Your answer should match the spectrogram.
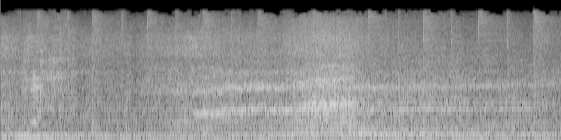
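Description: Cartoon sound effects of several cars revving away at speed with tyres skidding, loudest about two and a half seconds in.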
